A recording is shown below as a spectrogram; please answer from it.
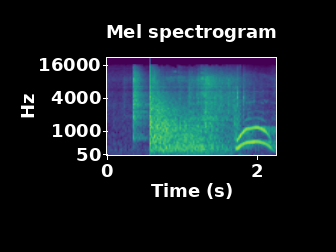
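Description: An airsoft Thunder B grenade with a homemade hot-glue and water-bottle shell going off about half a second in: a sharp, very loud bang, then a hissing rush with BBs scattering that fades over about a second. The shell bursts as intended. Near the end a man gives a rising-then-falling exclamation.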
